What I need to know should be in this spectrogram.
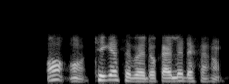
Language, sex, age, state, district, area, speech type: Assamese, male, 30-45, Assam, Lakhimpur, rural, conversation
